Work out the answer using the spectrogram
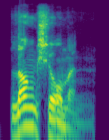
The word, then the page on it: longshoreman: British English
